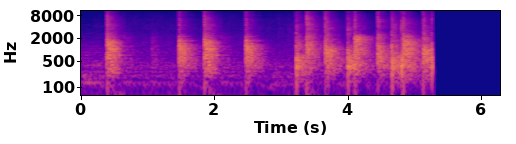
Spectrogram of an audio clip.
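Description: A slow clap: single hand claps, each trailing a short echo, start about a second apart and speed up to about five a second, then cut off suddenly.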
